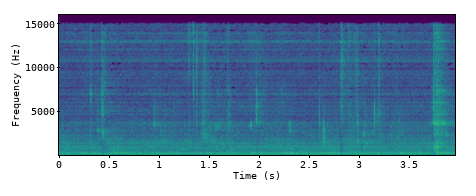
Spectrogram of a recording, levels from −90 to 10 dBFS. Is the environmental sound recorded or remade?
remade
